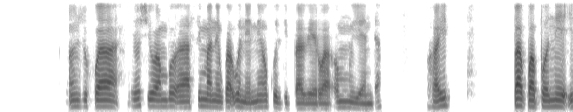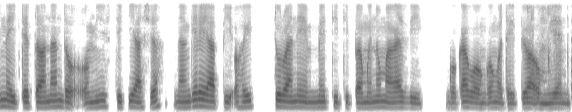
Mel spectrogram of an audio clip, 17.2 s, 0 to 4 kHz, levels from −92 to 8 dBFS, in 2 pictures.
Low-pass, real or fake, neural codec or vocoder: 3.6 kHz; real; none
